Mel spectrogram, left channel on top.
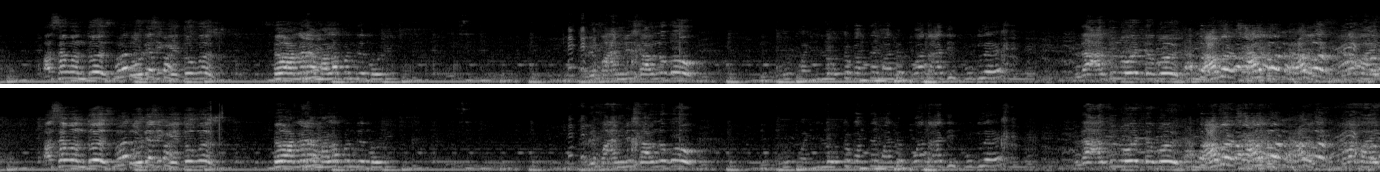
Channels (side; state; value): both; normal; correlation 0.49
